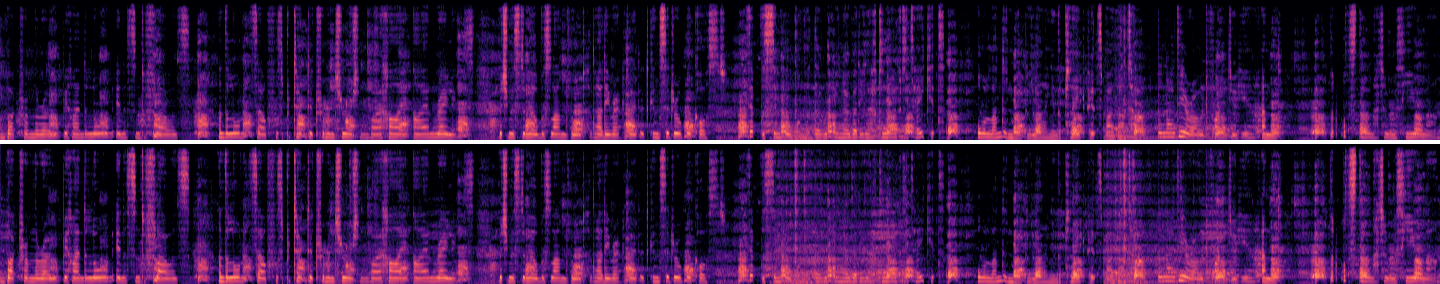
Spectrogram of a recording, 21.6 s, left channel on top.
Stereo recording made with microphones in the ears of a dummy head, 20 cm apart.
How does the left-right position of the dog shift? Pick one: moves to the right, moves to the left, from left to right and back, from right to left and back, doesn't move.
moves to the right.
